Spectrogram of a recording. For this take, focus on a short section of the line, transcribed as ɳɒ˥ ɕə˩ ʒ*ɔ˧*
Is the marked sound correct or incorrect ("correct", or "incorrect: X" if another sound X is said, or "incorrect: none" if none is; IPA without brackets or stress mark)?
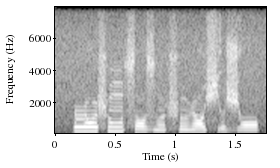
correct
